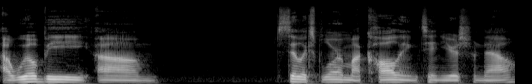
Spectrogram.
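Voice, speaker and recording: A man speaks at a very slow pace, with long, frequent pauses and flat, monotone intonation. The recording is very clean, with a silent background. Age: 30s. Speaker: gym owner and church volunteer leader. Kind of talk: podcast interview.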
